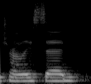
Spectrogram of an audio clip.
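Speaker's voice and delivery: ordinary delivery, nothing marked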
